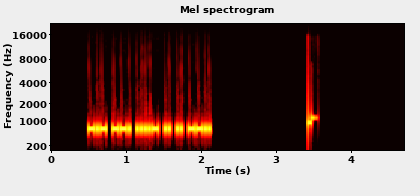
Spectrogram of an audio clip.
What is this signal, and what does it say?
Morse code, heard as a keyed tone, about 42 wpm, 700 Hz. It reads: KG4IIZ
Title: USA Call Signs - 6 Characters - 2x Character Spacing - 45wpm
